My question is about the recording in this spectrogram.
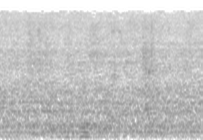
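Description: Faint, steady room noise: an even hiss and hum with no speech.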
